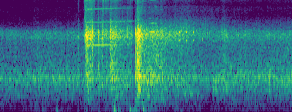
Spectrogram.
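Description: An explosion bursts with crackling debris.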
